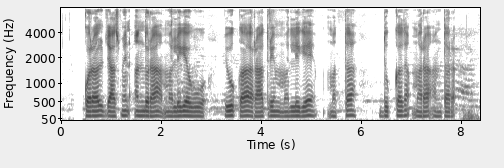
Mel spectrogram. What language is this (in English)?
Kannada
